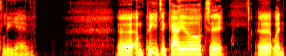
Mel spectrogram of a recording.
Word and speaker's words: Liev: doesn't like squid but I've been told it's pronounced Liev and Peter Coyote uh when Tinseltown Came Calling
